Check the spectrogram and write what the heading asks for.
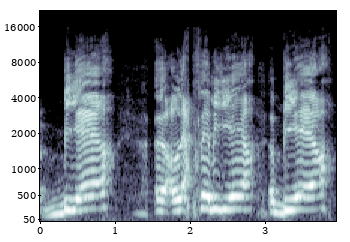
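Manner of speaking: loud, high, hammed-up French accent; mock French accent. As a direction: butcher it in a drawn-out fake French accent. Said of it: "just butchered your accent".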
